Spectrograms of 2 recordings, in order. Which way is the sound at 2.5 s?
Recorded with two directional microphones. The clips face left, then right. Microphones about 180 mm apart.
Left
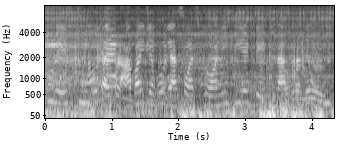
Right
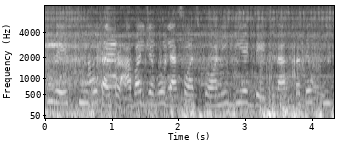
15° right (ahead or behind).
